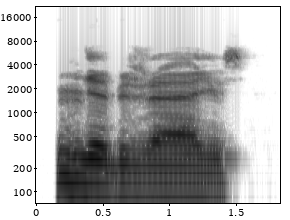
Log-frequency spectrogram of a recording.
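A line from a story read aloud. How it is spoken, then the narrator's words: Laughing. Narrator (Russian): рассмеялся Середин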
